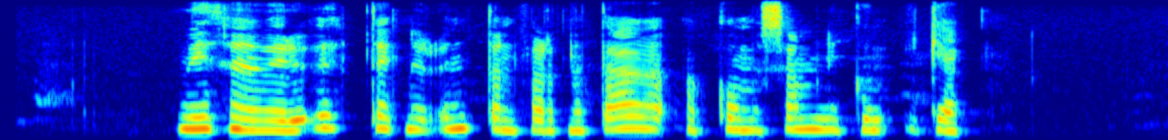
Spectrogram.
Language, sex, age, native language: Icelandic, female, 40-49, Icelandic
